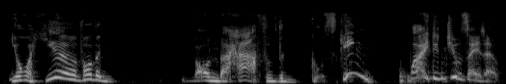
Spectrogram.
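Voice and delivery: high, strained creature voice that slips; botched octopus voice. Acted. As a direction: squeak out the octopus's lines, fumbling the voice. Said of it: "what is wrong with my voices today".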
